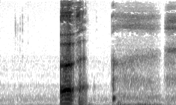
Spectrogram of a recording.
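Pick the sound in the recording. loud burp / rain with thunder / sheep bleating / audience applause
loud burp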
